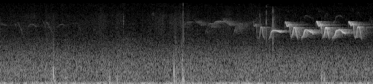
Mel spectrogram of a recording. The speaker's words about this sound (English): It's amazing the sheer numbers of Red Start in here.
